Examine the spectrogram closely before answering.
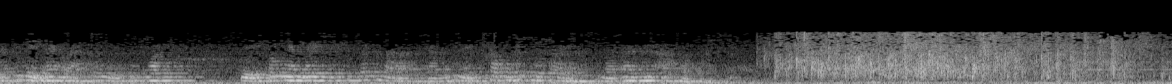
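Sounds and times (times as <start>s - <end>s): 
speech: 0.3s - 7.9s
audience applause: 7.6s - 11.7s.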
